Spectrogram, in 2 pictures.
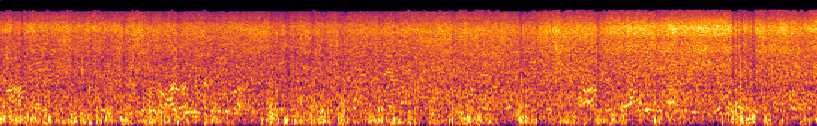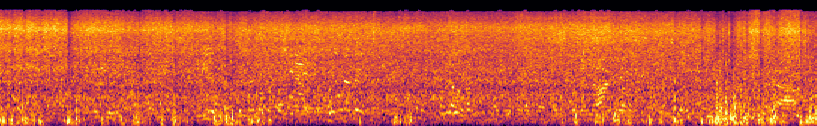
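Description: Ocean surf breaking on a rocky shore, a steady wash of water, with wind blowing on the microphone and voices of people in the background.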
